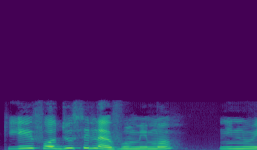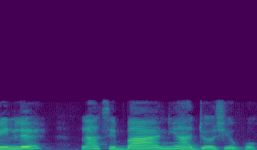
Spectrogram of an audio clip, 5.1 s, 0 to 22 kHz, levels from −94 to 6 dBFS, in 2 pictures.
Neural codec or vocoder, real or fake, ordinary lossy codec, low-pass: codec, 16 kHz, 2 kbps, X-Codec, WavLM features, trained on Multilingual LibriSpeech; fake; Opus, 64 kbps; 7.2 kHz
